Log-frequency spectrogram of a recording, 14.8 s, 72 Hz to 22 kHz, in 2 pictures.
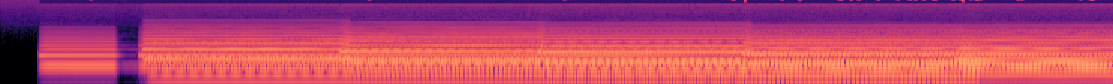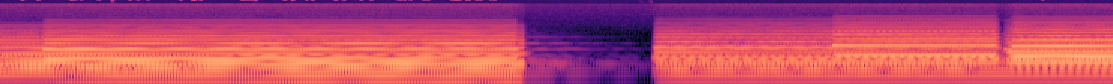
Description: CN35 Orgel

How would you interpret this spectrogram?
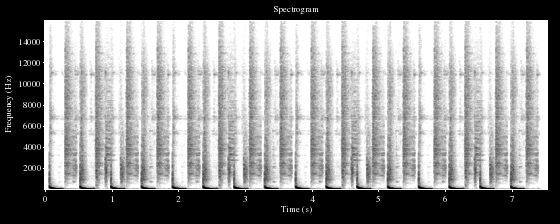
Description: Loop mit Sony EQ

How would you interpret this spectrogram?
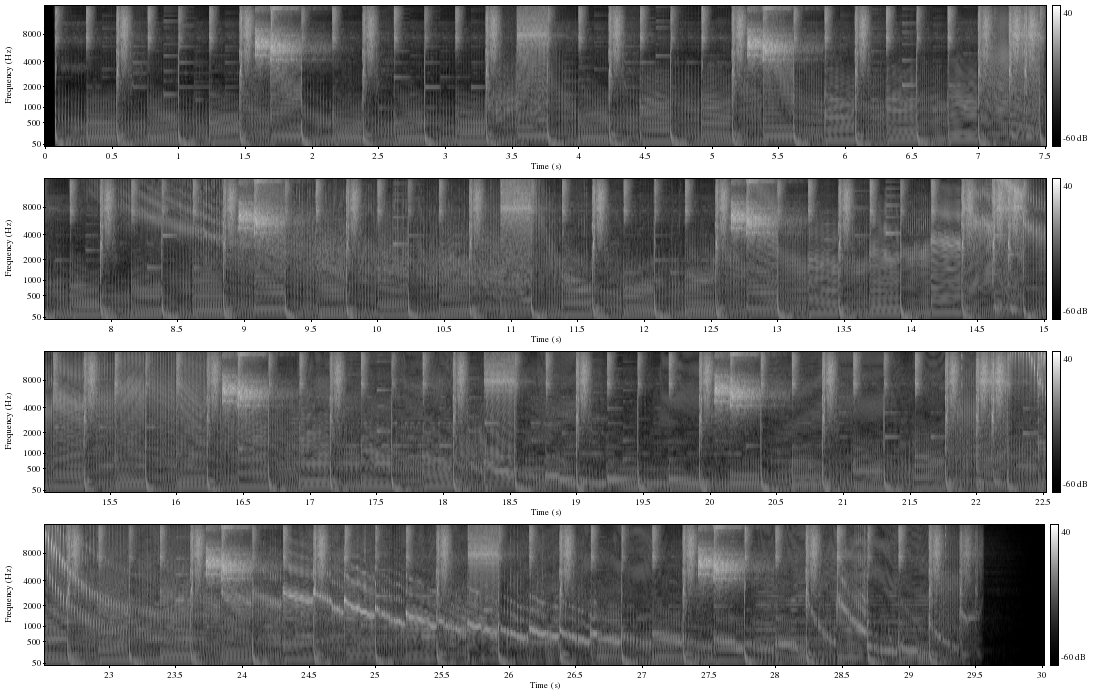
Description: russian filter loop bassig

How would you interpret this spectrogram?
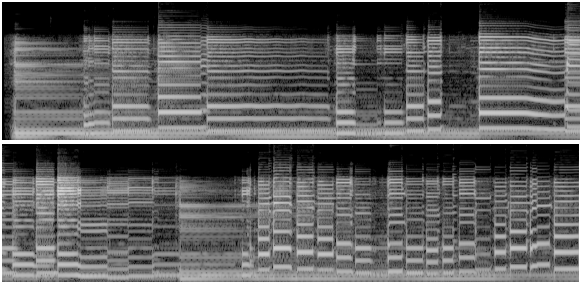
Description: Cleansound Front Mitte

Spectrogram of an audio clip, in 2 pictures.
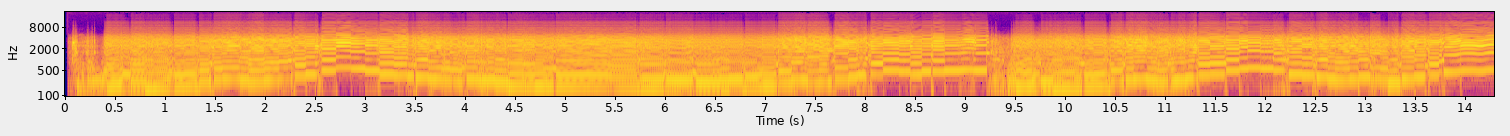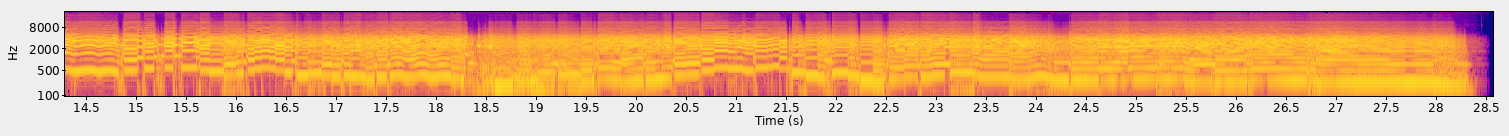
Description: Ibanez PWM20 Overdrive Lead Steg Pickup

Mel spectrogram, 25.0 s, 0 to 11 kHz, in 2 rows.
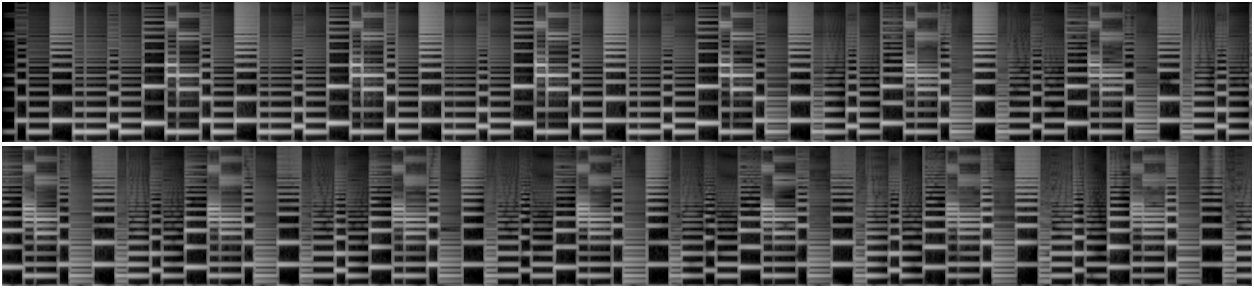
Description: Rossum Electro Music Trident Zing1 dann Zing2

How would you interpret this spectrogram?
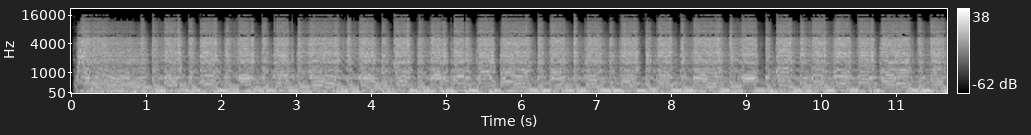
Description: Lead Mikrofon

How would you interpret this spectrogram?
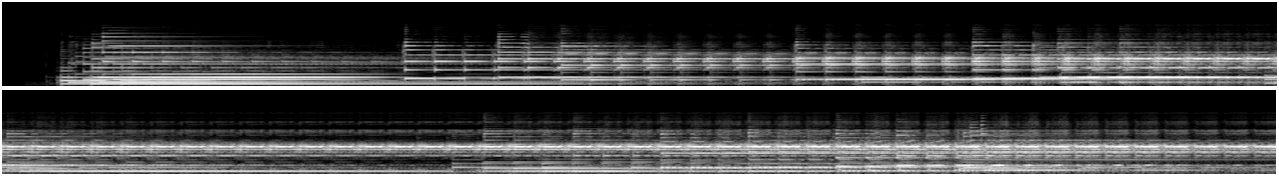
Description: Way Huge Aqua Puss Oszillation

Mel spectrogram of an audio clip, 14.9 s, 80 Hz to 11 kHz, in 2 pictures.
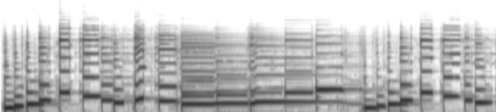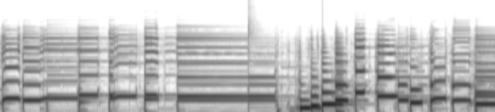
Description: AZ 2204 Front SC Ohne und MIT Alter Switch; Ibanez

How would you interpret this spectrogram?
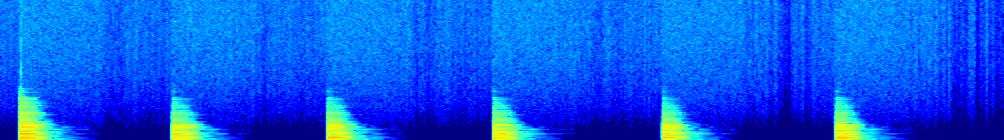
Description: Delay Feedback wird hochgeschraubt; Fusionbox

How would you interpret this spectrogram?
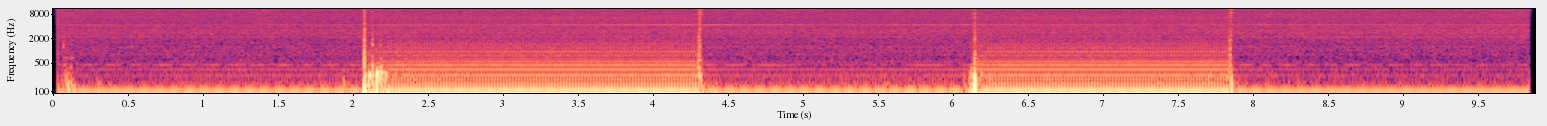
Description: behringer Bv4038 brummen

